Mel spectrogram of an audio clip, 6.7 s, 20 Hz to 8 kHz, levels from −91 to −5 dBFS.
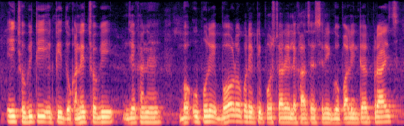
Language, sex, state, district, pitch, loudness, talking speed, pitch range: Bengali, male, West Bengal, Cooch Behar, 115 Hz, -13 LUFS, 170 wpm, 110-120 Hz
